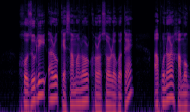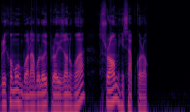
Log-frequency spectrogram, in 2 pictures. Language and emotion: Assamese, neutral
